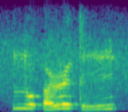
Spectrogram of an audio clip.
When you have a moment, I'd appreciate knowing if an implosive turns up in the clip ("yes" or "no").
no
